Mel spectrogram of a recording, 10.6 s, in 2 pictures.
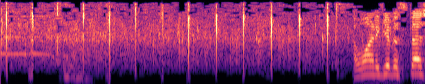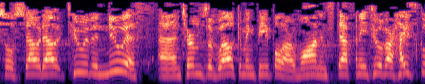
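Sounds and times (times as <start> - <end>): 
audience applause for the First Impressions team: 0.0 - 5.2
speech: 4.4 - 10.6.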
